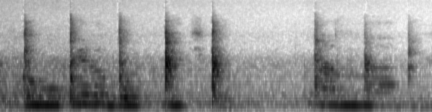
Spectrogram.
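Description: A voice repeating a short 'pa' syllable, each starting with a sharp pop: five in quick succession, then two more about a second later.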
